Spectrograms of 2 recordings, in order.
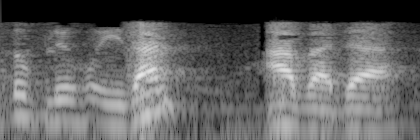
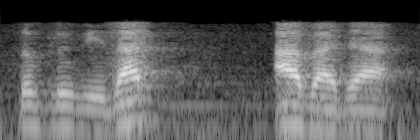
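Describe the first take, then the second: The two takes are said the same way.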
